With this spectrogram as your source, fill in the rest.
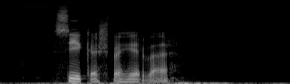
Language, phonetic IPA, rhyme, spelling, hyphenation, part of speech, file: Hungarian, [ˈseːkɛʃfɛɦeːrvaːr], -aːr, Székesfehérvár, Szé‧kes‧fe‧hér‧vár, proper noun, Hu-Székesfehérvár.ogg
- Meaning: a city in Fejér County, Hungary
